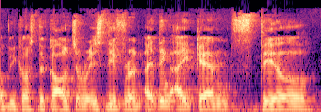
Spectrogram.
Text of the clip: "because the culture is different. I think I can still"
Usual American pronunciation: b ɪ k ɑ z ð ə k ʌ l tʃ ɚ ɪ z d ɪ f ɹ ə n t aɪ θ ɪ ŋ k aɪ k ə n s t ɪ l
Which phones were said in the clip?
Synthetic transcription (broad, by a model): b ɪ k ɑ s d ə k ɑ l tʃ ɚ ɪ s d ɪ f ɹ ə n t aɪ t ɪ ŋ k aɪ k ə n s t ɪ l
